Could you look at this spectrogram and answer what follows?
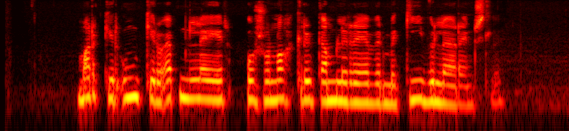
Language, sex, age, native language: Icelandic, female, 30-39, Icelandic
